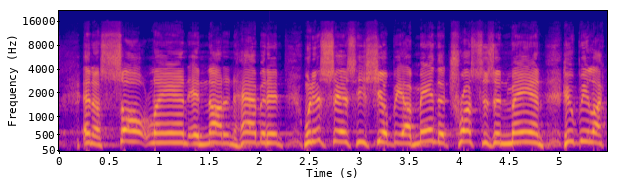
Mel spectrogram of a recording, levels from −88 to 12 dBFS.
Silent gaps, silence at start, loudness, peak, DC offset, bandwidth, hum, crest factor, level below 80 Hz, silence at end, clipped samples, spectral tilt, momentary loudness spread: none; 0.15 s; -12 LUFS; 0 dBFS; under 0.1%; 14 kHz; none; 12 dB; -58 dBFS; 0 s; under 0.1%; -3 dB/octave; 3 LU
